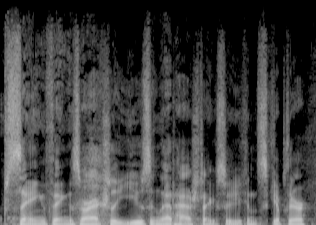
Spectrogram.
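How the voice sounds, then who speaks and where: Male co-host, very low with vocal fry, conversational and halting. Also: steady tone, no room sound. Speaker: podcast co-host. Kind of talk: casual panel chat.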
